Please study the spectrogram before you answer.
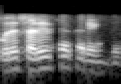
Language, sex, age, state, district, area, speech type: Hindi, male, 18-30, Uttar Pradesh, Bhadohi, urban, conversation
